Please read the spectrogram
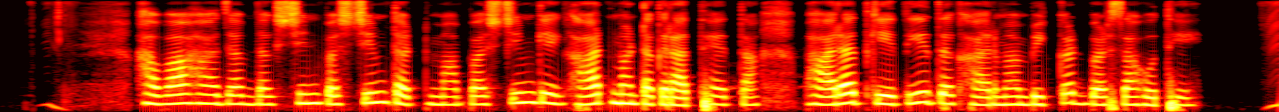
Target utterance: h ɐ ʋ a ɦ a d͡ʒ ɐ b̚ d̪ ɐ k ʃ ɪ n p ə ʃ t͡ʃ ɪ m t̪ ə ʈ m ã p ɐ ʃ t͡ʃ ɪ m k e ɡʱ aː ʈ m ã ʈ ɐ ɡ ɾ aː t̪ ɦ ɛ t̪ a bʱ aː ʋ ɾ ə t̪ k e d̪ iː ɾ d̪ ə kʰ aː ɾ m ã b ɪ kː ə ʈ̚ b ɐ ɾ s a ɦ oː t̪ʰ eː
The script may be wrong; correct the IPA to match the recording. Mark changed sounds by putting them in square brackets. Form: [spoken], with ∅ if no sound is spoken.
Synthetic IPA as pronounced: h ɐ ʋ a ɦ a d͡ʒ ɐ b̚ d̪ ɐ k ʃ ɪ n p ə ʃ t͡ʃ ɪ m t̪ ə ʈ m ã p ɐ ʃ t͡ʃ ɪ m k e ɡʱ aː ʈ m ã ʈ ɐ [k] ɾ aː t̪ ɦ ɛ t̪ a bʱ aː [∅] ɾ ə t̪ k e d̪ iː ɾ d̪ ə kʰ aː ɾ m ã b ɪ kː ə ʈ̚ b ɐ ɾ s a ɦ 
